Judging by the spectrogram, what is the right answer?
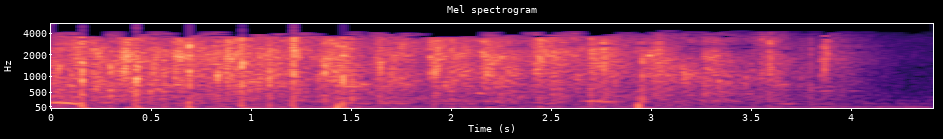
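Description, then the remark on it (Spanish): A crowd applauds the event organizers with dense, steady clapping, many hands overlapping into a bright crackling wash that holds for several seconds before tapering off at the end. “Venga, un aplauso para ellos.”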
